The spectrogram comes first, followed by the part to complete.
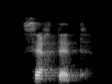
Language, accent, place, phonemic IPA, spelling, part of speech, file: French, France, Lyon, /sɛʁ.tɛt/, serre-tête, noun, LL-Q150 (fra)-serre-tête.wav
- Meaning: 1. headband, hairband 2. kerchief, bandana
